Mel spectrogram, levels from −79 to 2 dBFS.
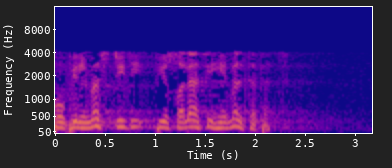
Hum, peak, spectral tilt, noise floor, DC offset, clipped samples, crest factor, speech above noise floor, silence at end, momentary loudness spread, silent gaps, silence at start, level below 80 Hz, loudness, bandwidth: none; -16 dBFS; -10.5 dB/octave; -61 dBFS; under 0.1%; under 0.1%; 18 dB; 30 dB; 0.6 s; 14 LU; none; 0 s; -58 dBFS; -31 LUFS; 4.4 kHz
